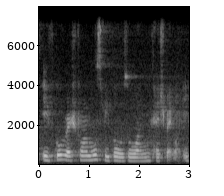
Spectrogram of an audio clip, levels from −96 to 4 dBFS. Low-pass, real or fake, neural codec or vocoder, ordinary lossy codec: 7.2 kHz; real; none; none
